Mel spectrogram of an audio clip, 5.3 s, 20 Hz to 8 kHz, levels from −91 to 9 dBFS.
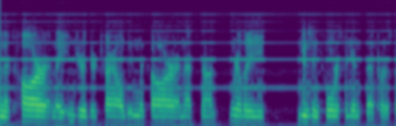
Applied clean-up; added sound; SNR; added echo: neural mask model RNNoise.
